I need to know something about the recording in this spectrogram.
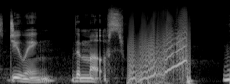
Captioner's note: record scratching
